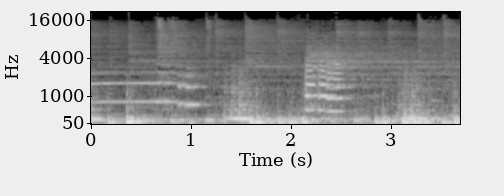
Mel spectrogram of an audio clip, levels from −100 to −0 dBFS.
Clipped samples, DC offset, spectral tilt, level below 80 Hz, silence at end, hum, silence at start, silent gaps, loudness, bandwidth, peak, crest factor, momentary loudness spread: under 0.1%; under 0.1%; -6 dB/octave; -26 dBFS; 0 s; none; 0 s; none; -19 LUFS; 17.5 kHz; -2 dBFS; 14 dB; 7 LU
